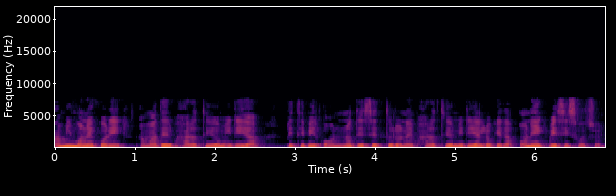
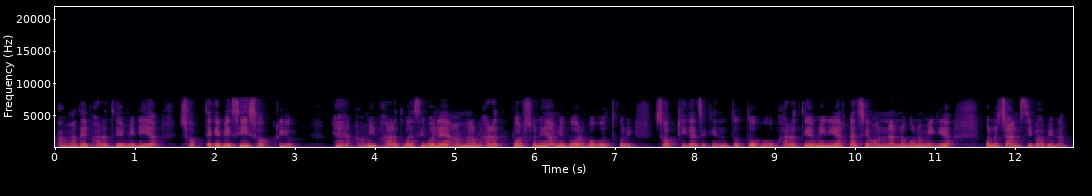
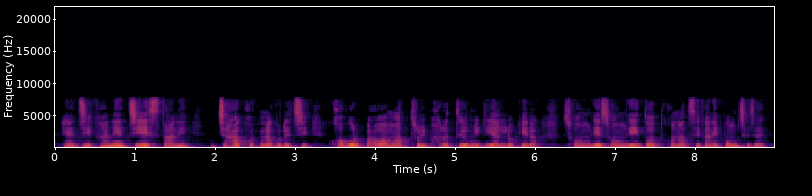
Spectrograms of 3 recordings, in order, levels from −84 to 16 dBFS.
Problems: constant background noise, background conversations at intervals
